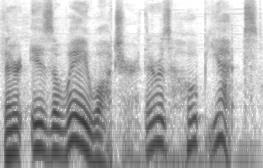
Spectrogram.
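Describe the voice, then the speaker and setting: A solemn goddess, as a male player reads her out in a fantasy game. The voice is lifted higher, with lively swoops and a lofty storytelling manner. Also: measured pace. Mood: urgent, solemn. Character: grave goddess speaking through birds, read aloud. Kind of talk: dramatic reading of game text.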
